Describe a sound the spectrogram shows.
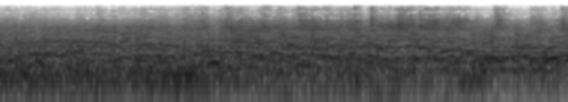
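A large crowd chatters and shouts loudly all around, outdoors.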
